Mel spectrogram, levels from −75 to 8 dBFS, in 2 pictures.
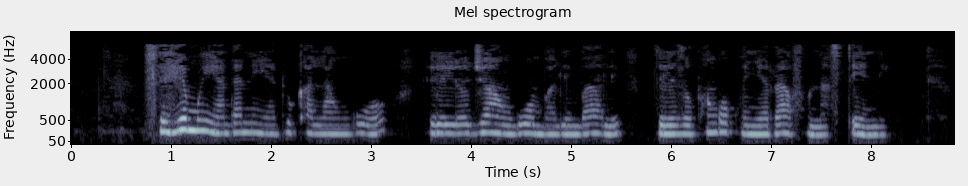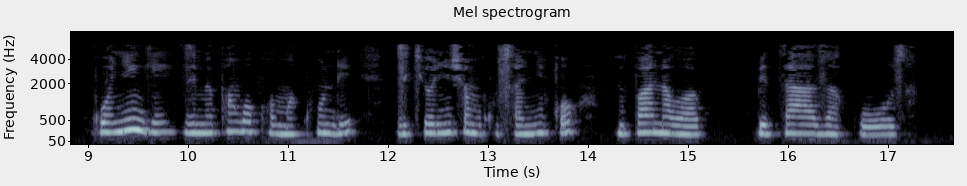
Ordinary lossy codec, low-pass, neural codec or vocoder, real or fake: MP3, 24 kbps; 7.2 kHz; none; real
